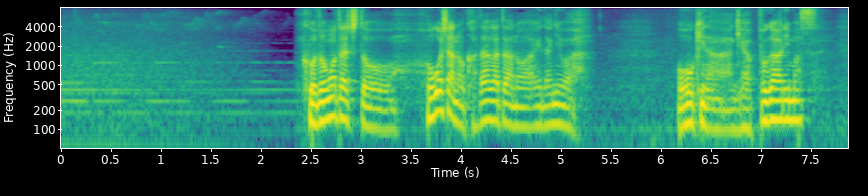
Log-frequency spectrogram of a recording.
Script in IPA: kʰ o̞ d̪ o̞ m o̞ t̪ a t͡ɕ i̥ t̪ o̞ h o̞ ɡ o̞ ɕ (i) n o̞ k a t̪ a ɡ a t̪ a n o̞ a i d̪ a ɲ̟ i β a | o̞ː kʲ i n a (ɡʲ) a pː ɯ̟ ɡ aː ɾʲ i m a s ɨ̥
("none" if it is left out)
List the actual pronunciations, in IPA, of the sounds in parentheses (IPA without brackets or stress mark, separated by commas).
a, ɡʲ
